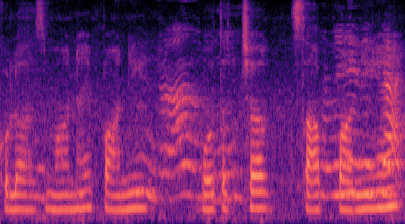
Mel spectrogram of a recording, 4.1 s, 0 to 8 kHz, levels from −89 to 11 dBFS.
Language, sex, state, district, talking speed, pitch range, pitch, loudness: Hindi, female, Haryana, Jhajjar, 135 wpm, 200-220 Hz, 205 Hz, -19 LUFS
